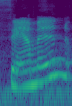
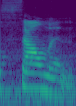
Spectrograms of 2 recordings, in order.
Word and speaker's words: salmon: Okay, but I would like, we've asked before, comment, do you say salmon or do you pronounce the L salmon?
